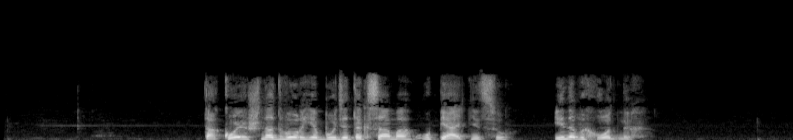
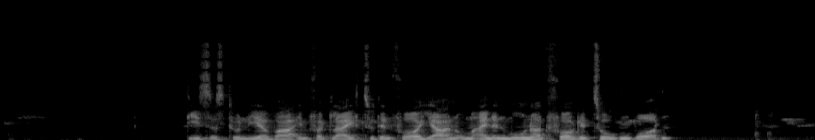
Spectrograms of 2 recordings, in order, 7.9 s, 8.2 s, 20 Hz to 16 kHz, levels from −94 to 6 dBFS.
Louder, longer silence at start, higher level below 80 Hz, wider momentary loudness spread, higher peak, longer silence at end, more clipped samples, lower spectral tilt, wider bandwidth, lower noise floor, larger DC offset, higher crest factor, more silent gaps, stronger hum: first, -16 LUFS vs -42 LUFS; first, 2.05 s vs 1.85 s; first, -58 dBFS vs -76 dBFS; first, 14 LU vs 9 LU; first, 0 dBFS vs -24 dBFS; about the same, 1.55 s vs 1.45 s; neither; about the same, -6.5 dB/octave vs -7 dB/octave; second, 7.8 kHz vs 11 kHz; second, -76 dBFS vs under -90 dBFS; neither; about the same, 18 dB vs 18 dB; neither; neither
